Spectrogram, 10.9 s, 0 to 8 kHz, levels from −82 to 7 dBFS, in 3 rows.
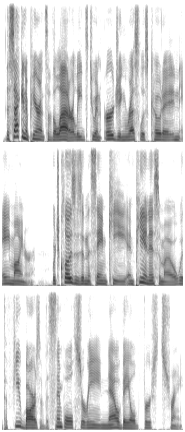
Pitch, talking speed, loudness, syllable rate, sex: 165 Hz, 195 wpm, -21 LUFS, 5.1 syllables/s, female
